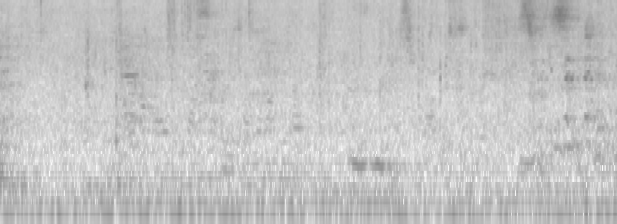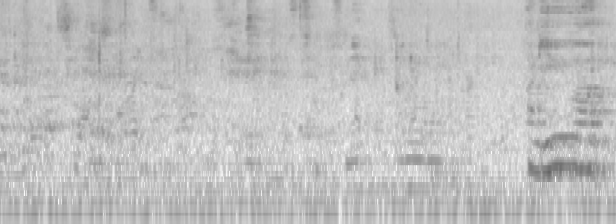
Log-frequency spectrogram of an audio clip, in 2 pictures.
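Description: A man speaks into a microphone, heard over loudspeakers in a large echoing hall.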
